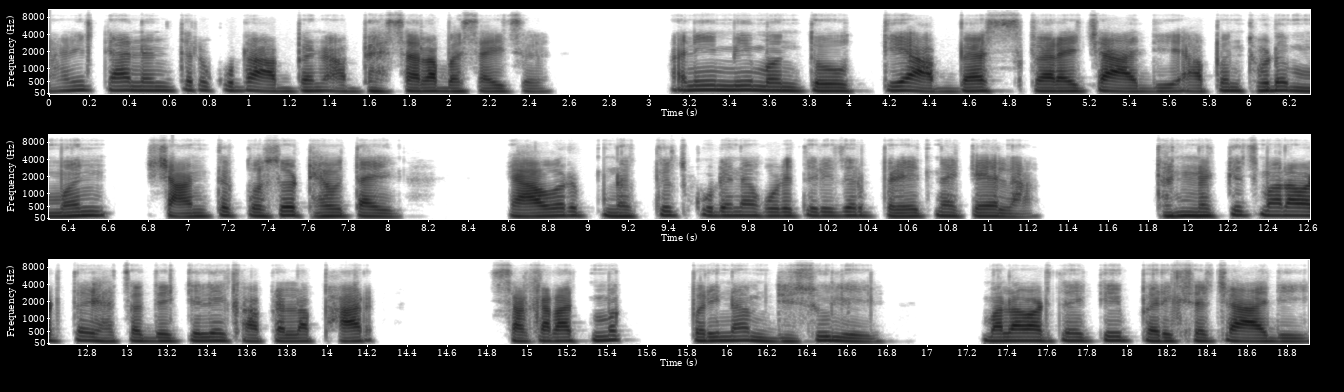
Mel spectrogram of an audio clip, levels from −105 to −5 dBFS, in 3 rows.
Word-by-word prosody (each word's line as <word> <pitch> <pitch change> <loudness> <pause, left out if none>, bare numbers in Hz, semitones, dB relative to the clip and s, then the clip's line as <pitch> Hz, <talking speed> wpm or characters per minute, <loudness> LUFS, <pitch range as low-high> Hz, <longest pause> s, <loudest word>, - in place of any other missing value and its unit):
आणि 150 +6 -4
त्यानंतर 160 0 -1
कुठे 155 0 -3 0.4
अभ्यासाला 130 +2 +1
बसायचं. 120 -1 -3 0.7
आणि 175 +2 0
मी 175 0 +1
म्हणतो, 145 -4 +1 0.2
की 155 - +1
अभ्यास 135 +1 +2
करायच्या 130 -2 +4
आधी 120 +2 -1
आपण 135 +4 -2
थोडं 155 +1 +1 0.2
मन 150 +4 +2 0.3
शांत 130 +5 +2
कसं 140 +4 +2
ठेवता 130 0 +1
येईल, 120 -2 -1 0.6
यावर 135 +4 +5 0.2
नक्कीच 130 +5 -3
कुठे 155 -1 -2
ना 150 -1 0
कुठेतरी 145 0 -2
जर 150 +1 -1
प्रयत्न 130 +2 -1
केला, 125 -5 0 0.7
तर 135 - +1
नक्कीच 145 +2 +1
मला 155 0 +4
वाटतं, 155 +1 +1
याचा 135 0 -1
देखील 135 +2 -1
एक 140 -2 -2
आपल्याला 125 +1 0
फार 130 +1 +3 0.7
सकारात्मक 140 +6 +2 0.4
परिणाम 150 +1 +1
दिसून 125 +5 -2
येईल. 120 -3 -2 0.5
मला 145 +1 +4
वाटतं, 145 0 +2
की 155 -1 0
परीक्षेच्या 135 0 +2
आधी 125 -1 0
140 Hz, 145 wpm, -23 LUFS, 130-150 Hz, 0.7 s, यावर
